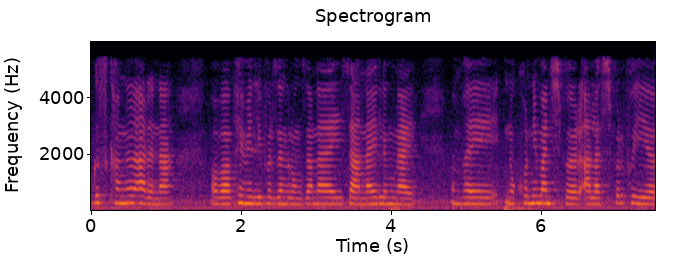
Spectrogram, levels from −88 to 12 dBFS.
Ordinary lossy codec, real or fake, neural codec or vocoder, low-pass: MP3, 48 kbps; real; none; 5.4 kHz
